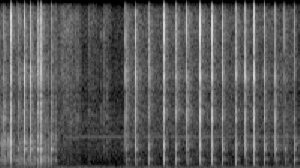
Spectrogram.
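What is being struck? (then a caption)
Plastic water bottle. Fingertips tap and scratch the green screw cap and body of a small, empty, hollow clear PET plastic water bottle. About eight quick, bright, dry clicks come in a fast burst, then a pause, then about fifteen more evenly spaced taps. Each tap is sharp and dies away almost instantly over a faint steady low hum.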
